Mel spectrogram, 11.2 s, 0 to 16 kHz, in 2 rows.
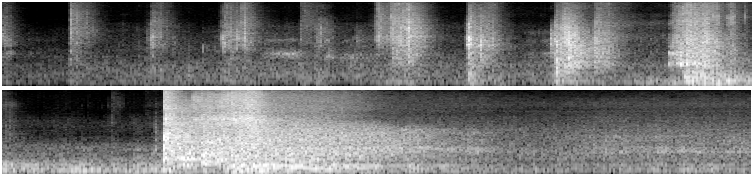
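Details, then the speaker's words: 2010 Kia Forte after heater repair and battery disconnect, P0106 cleared: a few short key-on bursts, then the engine catches cleanly and settles into a smooth, even idle with no stumble; check engine light off. "now I'll start it up a couple times but that appears to have fixed it"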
